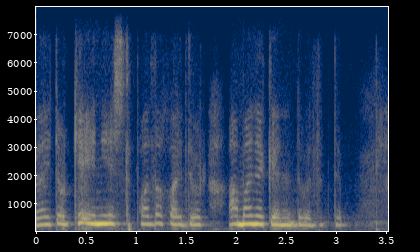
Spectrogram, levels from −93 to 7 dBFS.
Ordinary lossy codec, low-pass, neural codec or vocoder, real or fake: Opus, 24 kbps; 7.2 kHz; codec, 16 kHz in and 24 kHz out, 1 kbps, XY-Tokenizer; fake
